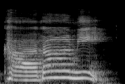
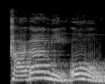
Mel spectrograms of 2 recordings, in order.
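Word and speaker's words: かがみ: 그래서 거울은 가가미라고 합니다. 가가미, 그러면은 거울을 보지 않습니다는 미마센. 자, 쭉 이어서 발음해 볼게요.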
